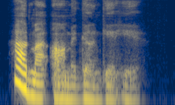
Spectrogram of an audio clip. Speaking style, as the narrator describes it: muttered

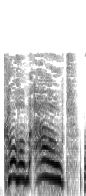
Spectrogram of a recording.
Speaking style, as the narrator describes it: Rideout shouted

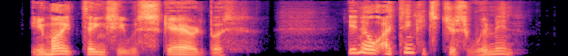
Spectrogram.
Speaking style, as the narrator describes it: sighed Una

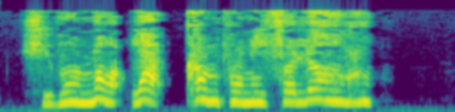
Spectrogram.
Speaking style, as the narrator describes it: Olana blurted it out

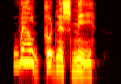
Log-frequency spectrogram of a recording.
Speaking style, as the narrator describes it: Rhoda gasped

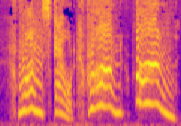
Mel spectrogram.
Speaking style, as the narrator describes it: Jem screamed

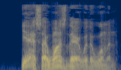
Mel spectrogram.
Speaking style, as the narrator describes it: Farmer exclaimed

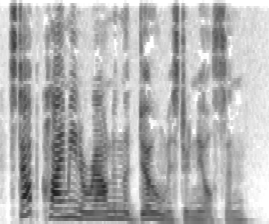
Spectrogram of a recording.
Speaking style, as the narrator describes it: she said crossly

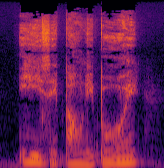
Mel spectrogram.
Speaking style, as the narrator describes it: he said softly

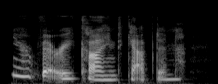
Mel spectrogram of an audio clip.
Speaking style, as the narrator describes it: she murmured, trying her best to blush shyly

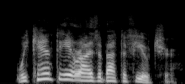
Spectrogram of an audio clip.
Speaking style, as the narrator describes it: cried Wesley Mooch

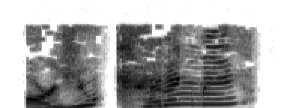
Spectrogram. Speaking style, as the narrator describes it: She shrieks

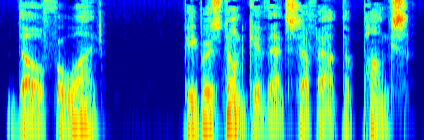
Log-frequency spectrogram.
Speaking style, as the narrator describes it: The purring voice said gently

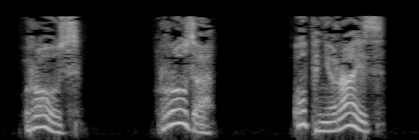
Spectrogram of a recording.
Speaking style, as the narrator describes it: his voice so strained, so frantic

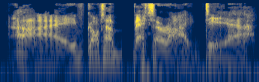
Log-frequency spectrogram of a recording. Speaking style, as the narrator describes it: hissed the largest Slytherin

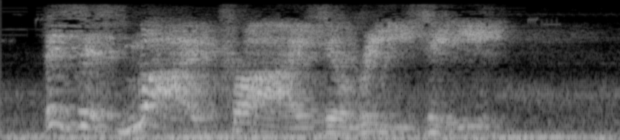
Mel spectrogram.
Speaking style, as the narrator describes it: Roscoe snarled

